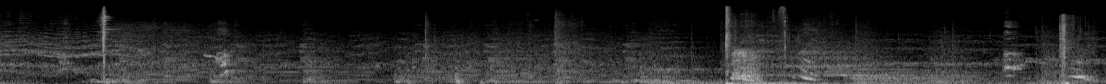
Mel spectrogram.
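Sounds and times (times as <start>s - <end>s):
suspense film score: 0.0s - 11.0s.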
